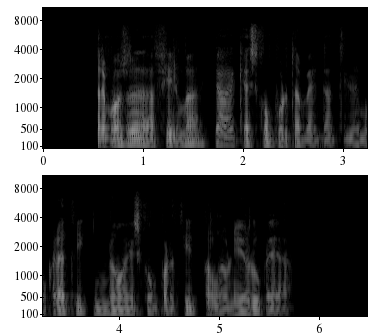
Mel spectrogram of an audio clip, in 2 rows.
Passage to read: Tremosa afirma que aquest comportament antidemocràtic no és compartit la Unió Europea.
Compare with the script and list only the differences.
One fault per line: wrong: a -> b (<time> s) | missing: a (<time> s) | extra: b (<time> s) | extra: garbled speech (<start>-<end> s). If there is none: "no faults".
extra: per (4.9 s)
